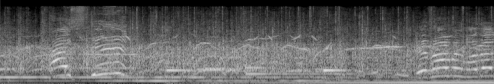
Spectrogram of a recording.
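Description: A university hall audience applauds under a tonal music bed, with the clapping fairly loud and continuous throughout.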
